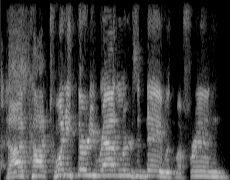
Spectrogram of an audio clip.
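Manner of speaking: imitating a bragging rattlesnake catcher; Big Tom. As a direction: boast like an old hand with snakes, pitch up. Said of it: "That sounds like Big Tom".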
